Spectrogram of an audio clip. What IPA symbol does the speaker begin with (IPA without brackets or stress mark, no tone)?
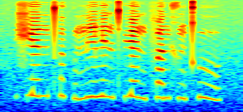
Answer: ɕ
